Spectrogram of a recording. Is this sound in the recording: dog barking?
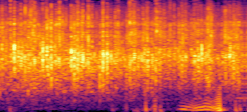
no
